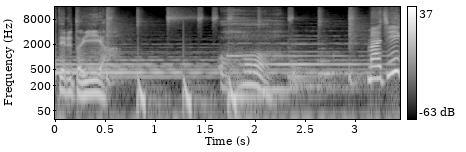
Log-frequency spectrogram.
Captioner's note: confused sigh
